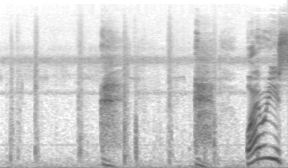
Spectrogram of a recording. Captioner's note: grunts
